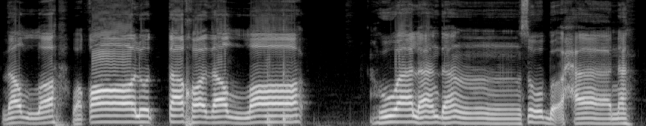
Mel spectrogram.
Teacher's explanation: Maka di atas kalimat Allah ini ada alif kecil berdiri di atasnya, maka kalimat Allah dibaca panjang. Matobi'i panjangnya 2 harokat atau kira-kira 2 ketukan.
